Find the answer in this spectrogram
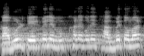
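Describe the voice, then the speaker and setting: Guy doing an angry suspicious older wife, nagging, soft warm tone. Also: sits high, steady tone, fast, pitched above the performer's own voice, close to an everyday voice. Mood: indignant. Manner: scolding, indignant. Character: older housewife, suspicious, sharp-tongued, quick to anger. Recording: long reverb, faint background music.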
